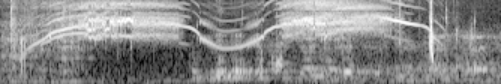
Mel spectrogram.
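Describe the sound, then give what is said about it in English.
A thin, continuous whistle from something draining from the bottom up, its pitch sliding up, dipping low, then climbing again over a few seconds. Faint and steady with no voices. “If you hear a whistle, it's because it drains from the bottom up.”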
